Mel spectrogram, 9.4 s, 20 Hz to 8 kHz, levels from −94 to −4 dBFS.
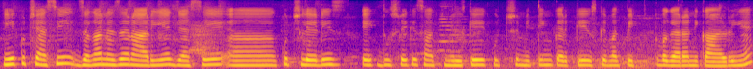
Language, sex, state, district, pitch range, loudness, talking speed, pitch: Hindi, female, Punjab, Kapurthala, 200-225 Hz, -17 LUFS, 180 wpm, 215 Hz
